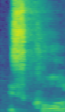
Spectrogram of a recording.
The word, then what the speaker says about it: school: Language স্কুল এখানে মৌলি স্কুল বলেছে বাট এখানে হবে স্কুল স এবং ক পাশাপাশি আসলে সেটা খ এর মত উচ্চারণ হয় না। ক এর মত উচ্চারণ হয়।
